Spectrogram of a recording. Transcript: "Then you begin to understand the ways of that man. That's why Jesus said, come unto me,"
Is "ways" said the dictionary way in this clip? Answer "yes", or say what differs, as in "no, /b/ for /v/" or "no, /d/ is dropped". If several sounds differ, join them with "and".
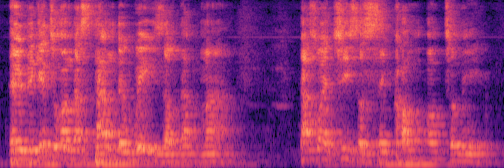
yes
